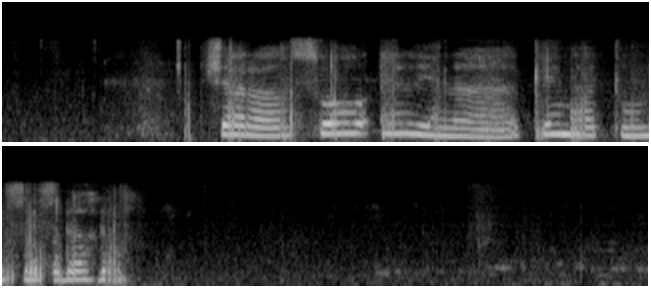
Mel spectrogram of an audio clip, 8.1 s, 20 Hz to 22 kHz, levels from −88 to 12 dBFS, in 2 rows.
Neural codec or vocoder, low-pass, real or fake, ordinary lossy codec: codec, 44.1 kHz, 7.8 kbps, Pupu-Codec; 7.2 kHz; fake; Opus, 16 kbps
